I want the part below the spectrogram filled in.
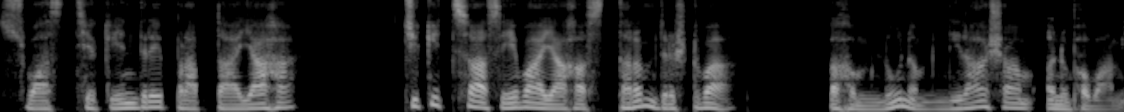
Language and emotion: Sanskrit, sad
